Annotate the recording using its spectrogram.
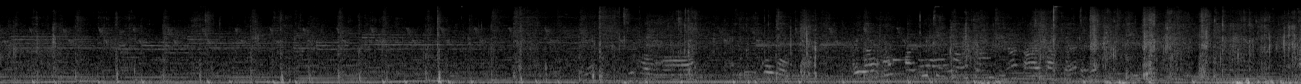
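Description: Background music with sustained low tones over hikers' footsteps and trekking-pole taps on stone steps, with faint voices in the second half.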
